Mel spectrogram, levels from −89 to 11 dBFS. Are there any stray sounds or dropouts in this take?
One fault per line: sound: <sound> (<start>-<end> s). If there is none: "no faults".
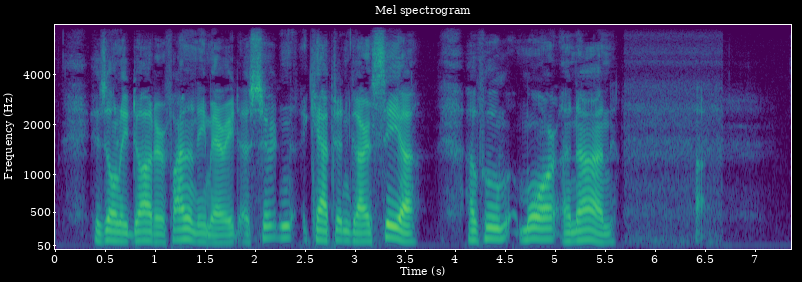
sound: laugh (6.4-6.6 s)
